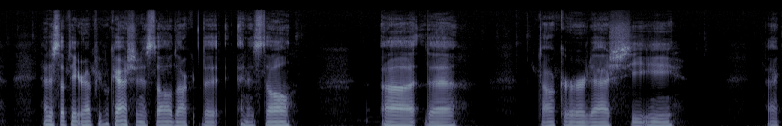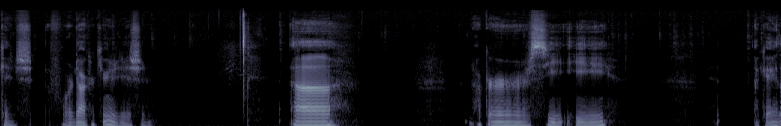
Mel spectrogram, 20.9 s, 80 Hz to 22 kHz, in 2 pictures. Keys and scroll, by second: 0.0-20.8 typing, 13.6 ctrl+[.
